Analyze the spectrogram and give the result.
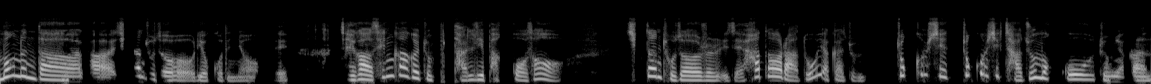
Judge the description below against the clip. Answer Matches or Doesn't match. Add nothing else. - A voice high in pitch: Matches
